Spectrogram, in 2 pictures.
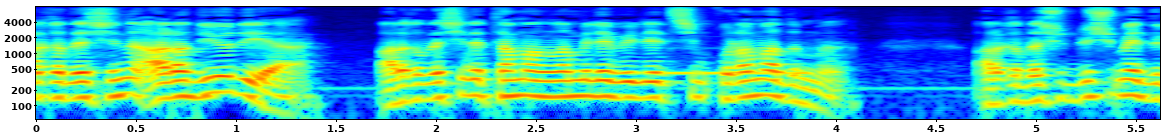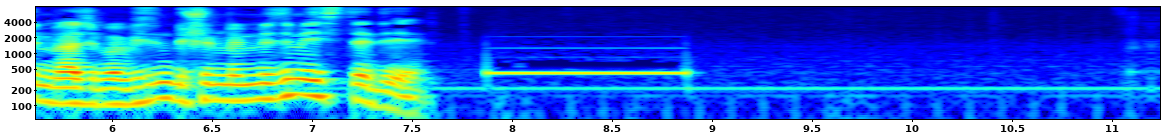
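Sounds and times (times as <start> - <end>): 
speech: 0.0 - 7.8
faint low hum: 0.0 - 11.2
telephone busy signal on an engaged line: 3.1 - 3.7, 7.9 - 9.0.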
